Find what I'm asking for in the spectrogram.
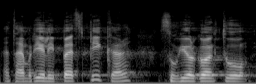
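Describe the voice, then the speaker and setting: A man in his thirties from Bulgaria with a Bulgarian accent, giving a conference keynote with self-deprecating deadpan humor. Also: on the high side, moderate pace, clear, resonant tone. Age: 30s. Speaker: conference speaker. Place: large conference hall.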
